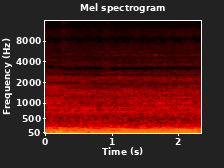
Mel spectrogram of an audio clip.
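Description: Engine running at a steady pitch, an even low drone.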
